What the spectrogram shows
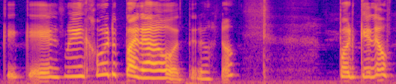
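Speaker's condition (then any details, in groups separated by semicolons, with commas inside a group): Cerebral palsy; prompting others' prejudice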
